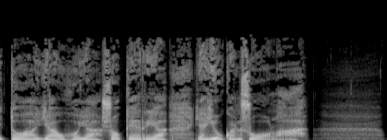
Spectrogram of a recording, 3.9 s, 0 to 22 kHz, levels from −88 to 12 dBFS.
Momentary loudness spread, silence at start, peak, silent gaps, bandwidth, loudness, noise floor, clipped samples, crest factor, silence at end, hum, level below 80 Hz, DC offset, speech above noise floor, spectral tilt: 5 LU; 0 s; 0 dBFS; none; 16.5 kHz; -16 LUFS; -42 dBFS; under 0.1%; 16 dB; 0.15 s; none; -54 dBFS; under 0.1%; 26 dB; -4.5 dB/octave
